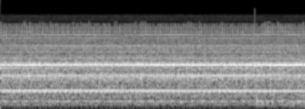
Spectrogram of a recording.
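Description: Steady mechanical drone with several constant whining tones over a noisy bed, the sound of a news helicopter's turbine engine and rotors heard from inside the aircraft.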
